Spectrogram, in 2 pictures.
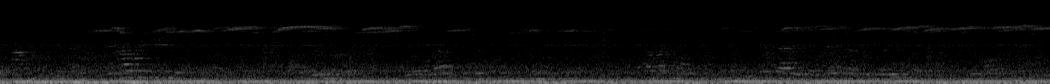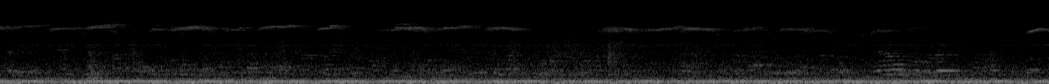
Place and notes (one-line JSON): {"title": "Berlin Bürknerstr., backyard window - evening ambience", "date": "2016-07-18 21:35:00", "description": "world listening day, sounds lost and found: this place is already a personal sonic archive...\n(SD702, MKH8020)", "latitude": "52.49", "longitude": "13.42", "altitude": "45", "timezone": "Europe/Berlin"}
